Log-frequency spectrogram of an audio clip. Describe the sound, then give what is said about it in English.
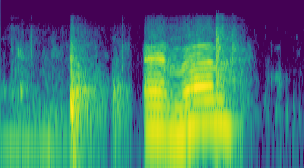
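A chair is shifted and set down with a sharp knock, followed by a drawn-out, squeaky scrape across the floor, fairly loud, with faint low hum beneath, as a borrowed chair is put in place to sit on. “Put the chair, and here we go.”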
